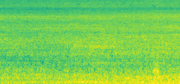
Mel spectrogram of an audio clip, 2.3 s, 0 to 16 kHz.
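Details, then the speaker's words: Idling car with AC maxed while being recharged with R134a after a new AC hose was fitted; the compressor, low on refrigerant, gives a loud, steady drone over the engine with no cycling. Loud AC compressor. "i'm gonna keep going inside and checking man that compressor's super loud"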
